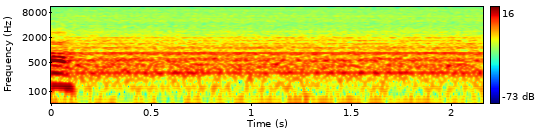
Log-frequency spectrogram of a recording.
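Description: Steady machine hum of an idling CNC lathe, an even whir with a few fixed tones and no change in level.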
